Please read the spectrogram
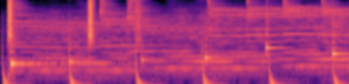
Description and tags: a schort song
slow, dj, hiphop, downbeat, producer, downtempo, club, drum-loop, hip, hardcore, phat, hip-hop, drum, filter, chillout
